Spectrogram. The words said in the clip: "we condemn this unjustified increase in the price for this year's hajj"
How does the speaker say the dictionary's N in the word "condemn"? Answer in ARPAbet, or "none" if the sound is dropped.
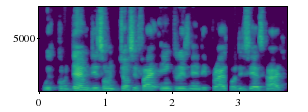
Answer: N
